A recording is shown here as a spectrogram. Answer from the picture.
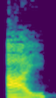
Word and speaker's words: hai: Tu, hai. So you don't really pronounce the H at the beginning.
